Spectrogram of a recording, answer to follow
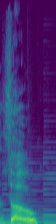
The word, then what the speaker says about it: though: quickly review those so the first one is a long o sound and two of the most common words you'll hear that o sound in are though and do next up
